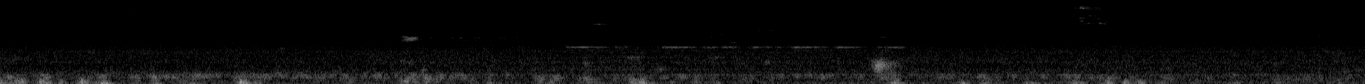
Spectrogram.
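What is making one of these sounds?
A duster rubs softly across a whiteboard.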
